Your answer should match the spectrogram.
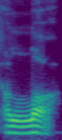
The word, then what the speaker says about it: Allah: to do the same it's just you have to say the L twice Allah you know Alman right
